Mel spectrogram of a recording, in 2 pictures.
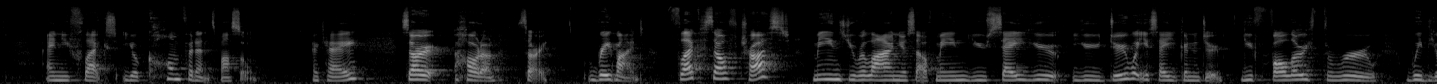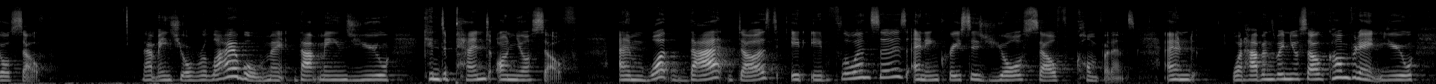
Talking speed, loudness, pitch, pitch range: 135 wpm, -33 LUFS, 210 Hz, 195-225 Hz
